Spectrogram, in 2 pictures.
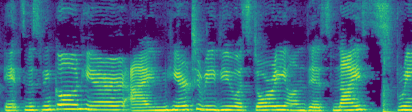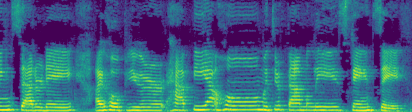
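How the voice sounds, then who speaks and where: A woman reading a children's story aloud as a teacher, dramatic and deliberate for young listeners. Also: on the high side, steady tone, a little hiss or hum. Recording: echoey, roomy sound.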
